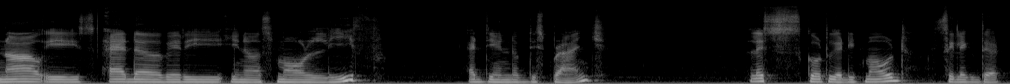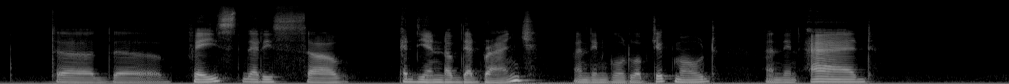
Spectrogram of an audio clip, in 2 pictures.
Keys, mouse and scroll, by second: 8.7 scroll up 2, 10.3 click, 13.8 shift+s, 14.2-15.7 scroll down 2, 17.1-19.4 drag, 19.4 s.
